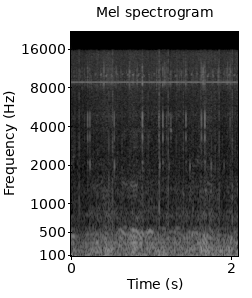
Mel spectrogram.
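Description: Steady low rumble of a van's engine and road noise inside the cabin, with faint passenger chatter under it.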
